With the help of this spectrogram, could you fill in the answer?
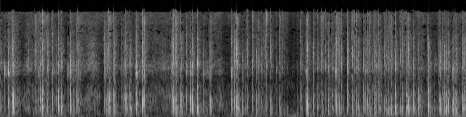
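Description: A Jungle Book hardcover with a yellow cloth-bound spine and a glossy printed board cover lies flat, and long nails and fingertips scratch and tap across its cover and spine. The result is a fast run of short, dry, solid taps with a low-mid body, mixed with scratchy rasps, in quick bursts separated by brief pauses.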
